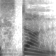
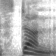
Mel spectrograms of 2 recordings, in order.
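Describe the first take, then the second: Both takes have the same delivery.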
